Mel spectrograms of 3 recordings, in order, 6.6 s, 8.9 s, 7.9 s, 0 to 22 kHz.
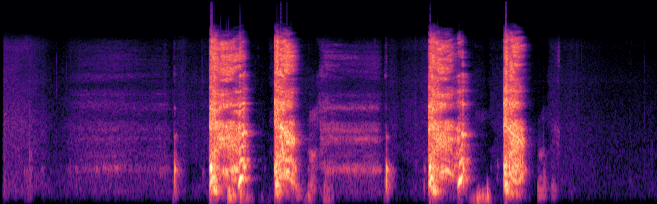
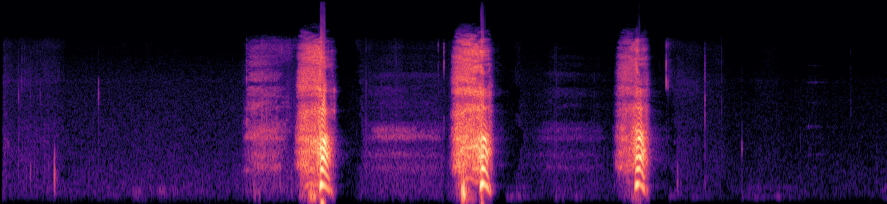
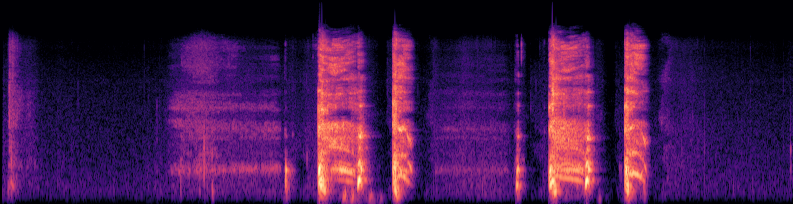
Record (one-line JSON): {"cough_length": "6.6 s", "cough_amplitude": 32768, "cough_signal_mean_std_ratio": 0.33, "exhalation_length": "8.9 s", "exhalation_amplitude": 32768, "exhalation_signal_mean_std_ratio": 0.19, "three_cough_length": "7.9 s", "three_cough_amplitude": 32331, "three_cough_signal_mean_std_ratio": 0.28, "survey_phase": "alpha (2021-03-01 to 2021-08-12)", "age": "45-64", "gender": "Female", "wearing_mask": "No", "symptom_none": true, "smoker_status": "Ex-smoker", "respiratory_condition_asthma": false, "respiratory_condition_other": false, "recruitment_source": "REACT", "submission_delay": "2 days", "covid_test_result": "Negative", "covid_test_method": "RT-qPCR"}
